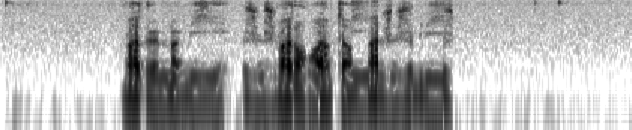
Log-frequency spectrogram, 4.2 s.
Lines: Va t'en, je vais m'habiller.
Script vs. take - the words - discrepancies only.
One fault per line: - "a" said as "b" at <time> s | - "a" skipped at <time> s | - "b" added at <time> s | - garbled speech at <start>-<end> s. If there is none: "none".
- "t'en je" skipped at 0.9 s
- garbled speech at 1.6-3.0 s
